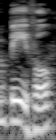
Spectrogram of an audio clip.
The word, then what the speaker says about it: Bivol: example right he's kidding himself let me continue bevel or beavel as it's more accurately pronounced we'll forget the dwyer pronunciation here is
